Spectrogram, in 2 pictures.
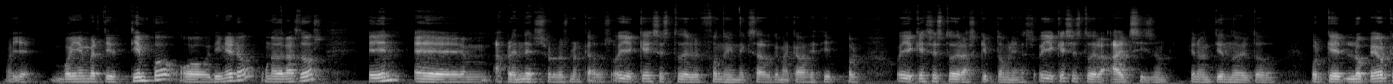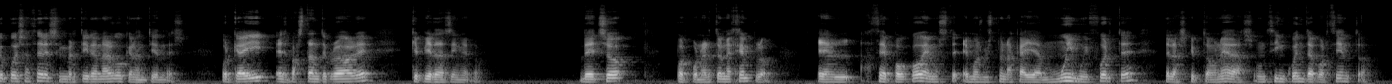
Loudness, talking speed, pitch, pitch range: -25 LUFS, 200 wpm, 120 Hz, 115-135 Hz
